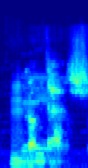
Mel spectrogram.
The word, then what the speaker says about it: Gondash: Gonorrhea. Gondash. That's how it's pronounced.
